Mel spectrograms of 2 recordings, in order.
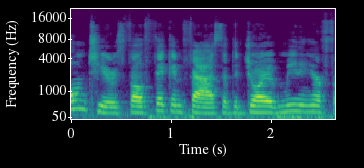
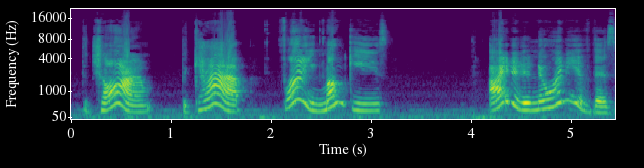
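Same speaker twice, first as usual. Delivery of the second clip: raised, louder, puzzled questions; astonished girl catching up; surprised; 7 semitones higher, 5 dB louder than usual. A narrator's reading. Dorothy hearing of the cap's magic, raised and surprised. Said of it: "answered Dorothy in surprise".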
